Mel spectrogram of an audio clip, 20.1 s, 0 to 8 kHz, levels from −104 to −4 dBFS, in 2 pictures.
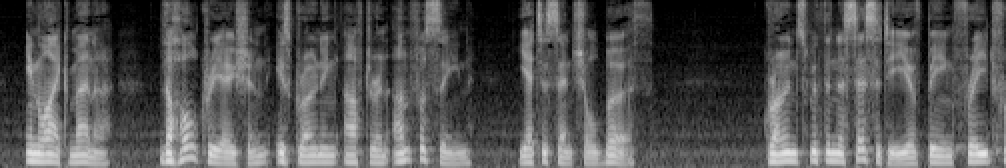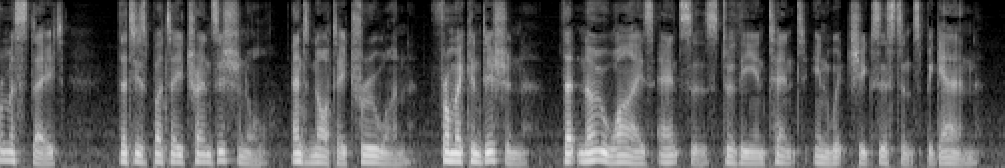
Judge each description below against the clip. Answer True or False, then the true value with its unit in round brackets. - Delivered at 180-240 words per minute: False (140 wpm)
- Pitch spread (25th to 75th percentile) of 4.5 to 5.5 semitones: True (5.2 semitones)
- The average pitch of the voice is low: True (120 Hz)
